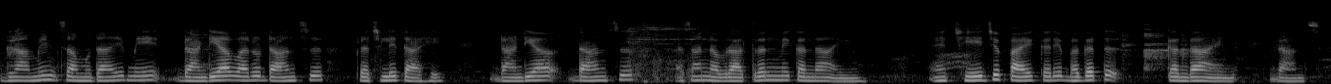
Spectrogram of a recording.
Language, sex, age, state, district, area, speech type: Sindhi, female, 30-45, Uttar Pradesh, Lucknow, urban, spontaneous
